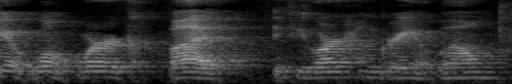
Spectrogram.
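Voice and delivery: ordinary delivery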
